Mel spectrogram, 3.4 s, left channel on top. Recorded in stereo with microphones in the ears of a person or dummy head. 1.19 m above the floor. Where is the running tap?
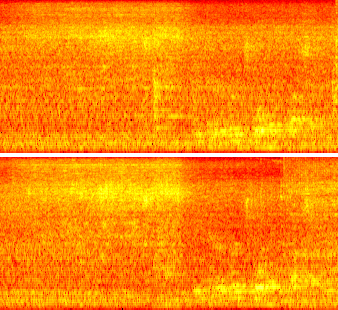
Centre (ahead or behind), 4.5 m.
